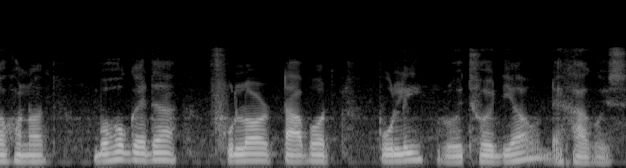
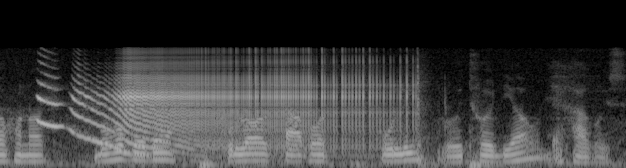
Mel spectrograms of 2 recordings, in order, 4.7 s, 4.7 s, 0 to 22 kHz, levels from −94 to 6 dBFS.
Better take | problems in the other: first | background sound (Door); 3 dB above the speech

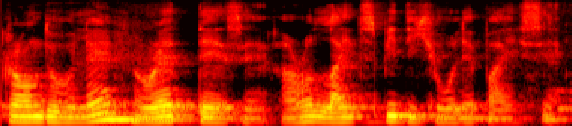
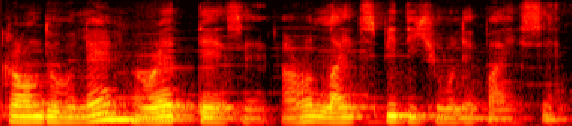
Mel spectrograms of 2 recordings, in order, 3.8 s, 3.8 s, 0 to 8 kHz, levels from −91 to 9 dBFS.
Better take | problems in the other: first | noise reduction (neural separator model SepFormer DNS4)

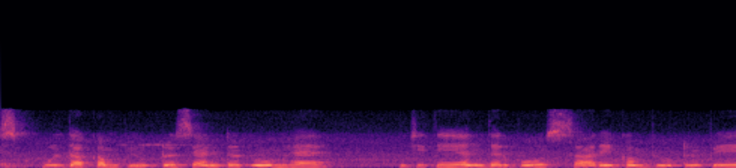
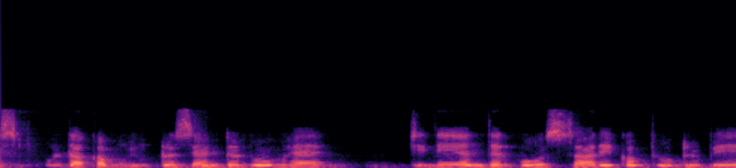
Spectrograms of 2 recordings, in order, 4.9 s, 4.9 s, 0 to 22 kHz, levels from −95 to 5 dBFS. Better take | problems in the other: first | noise reduction (neural mask model DeepFilterNet 3)

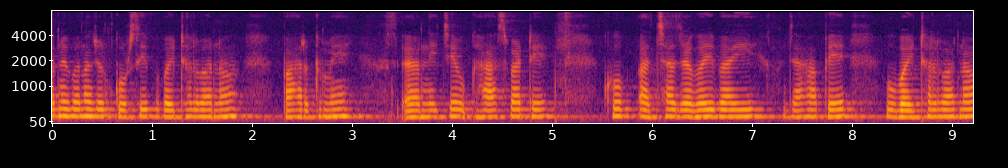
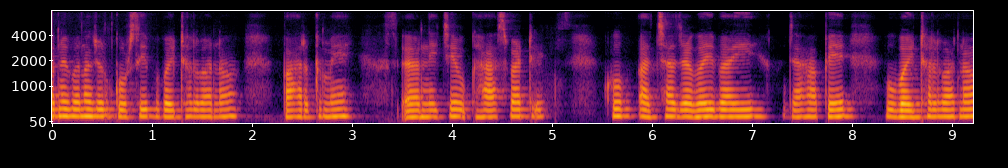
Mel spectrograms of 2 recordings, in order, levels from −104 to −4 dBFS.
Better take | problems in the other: first | noise reduction (neural mask model DeepFilterNet 3)

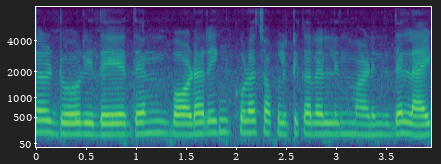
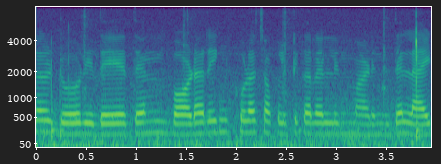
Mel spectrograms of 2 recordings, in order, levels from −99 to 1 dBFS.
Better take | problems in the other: first | background sound (Clock); 9 dB below the speech

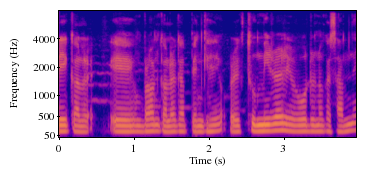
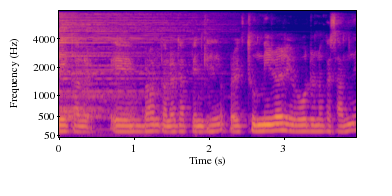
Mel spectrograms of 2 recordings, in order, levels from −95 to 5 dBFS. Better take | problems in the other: first | background sound (Hi-hat); 9 dB below the speech // room echo; dies away in 0.5 s

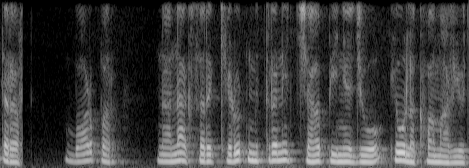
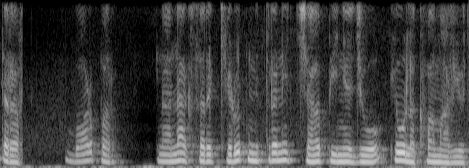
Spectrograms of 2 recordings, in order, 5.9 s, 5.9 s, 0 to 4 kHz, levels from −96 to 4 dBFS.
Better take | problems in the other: first | noise reduction (neural mask model Resemble Enhance denoiser)

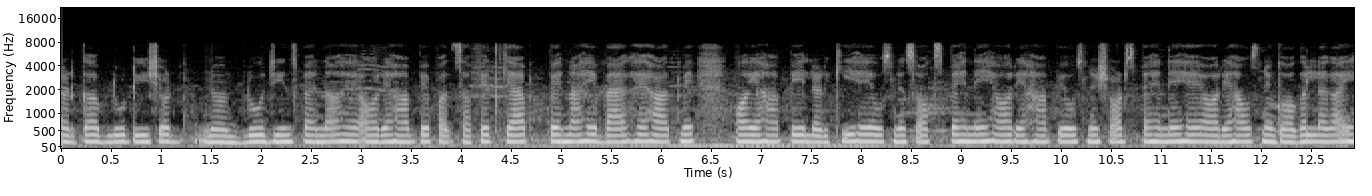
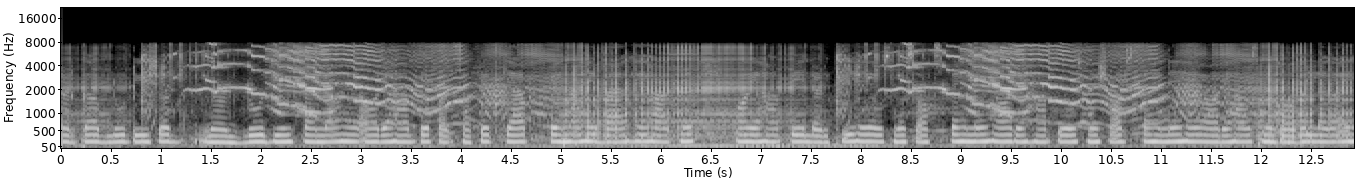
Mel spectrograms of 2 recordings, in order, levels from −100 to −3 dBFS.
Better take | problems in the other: first | background sound (Squeak); 6 dB below the speech

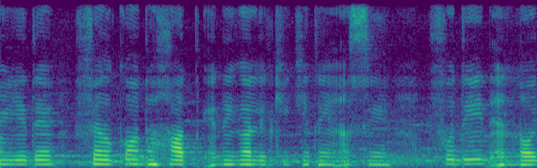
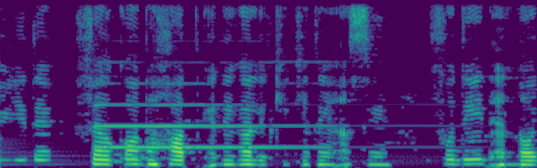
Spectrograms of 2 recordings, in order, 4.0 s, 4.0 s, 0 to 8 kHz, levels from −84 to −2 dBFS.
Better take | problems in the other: first | noise reduction (classical method spectral subtraction)

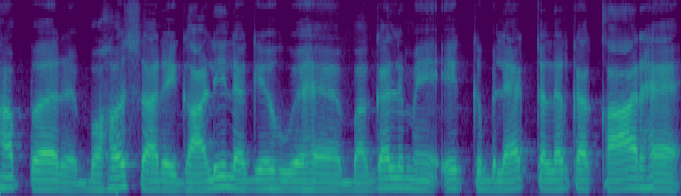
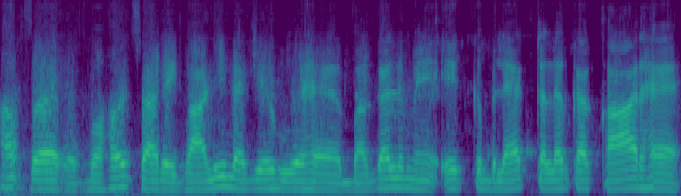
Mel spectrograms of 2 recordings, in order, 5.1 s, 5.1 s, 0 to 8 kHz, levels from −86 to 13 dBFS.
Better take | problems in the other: first | noise reduction (neural separator model SepFormer DNS4)

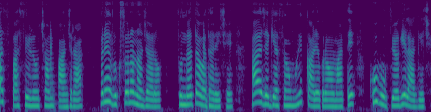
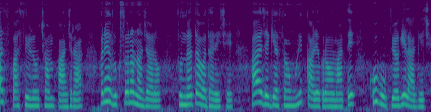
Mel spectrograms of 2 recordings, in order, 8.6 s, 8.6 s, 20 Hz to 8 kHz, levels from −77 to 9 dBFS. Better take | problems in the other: second | noise reduction (neural mask model RNNoise)

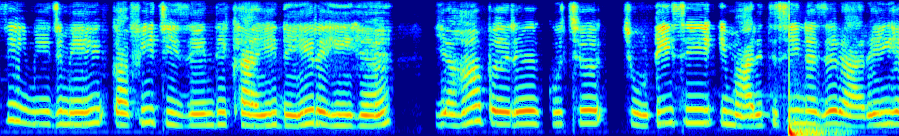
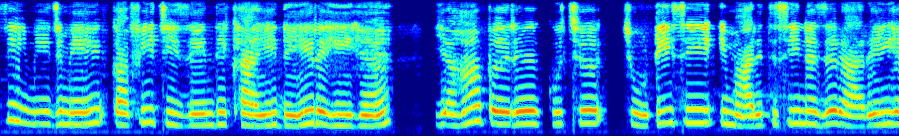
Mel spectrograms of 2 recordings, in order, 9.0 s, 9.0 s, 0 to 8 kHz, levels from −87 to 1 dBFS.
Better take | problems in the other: second | background sound (Thump, thud); 3 dB above the speech

